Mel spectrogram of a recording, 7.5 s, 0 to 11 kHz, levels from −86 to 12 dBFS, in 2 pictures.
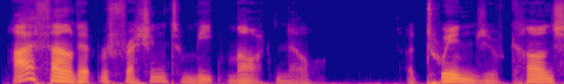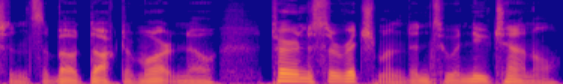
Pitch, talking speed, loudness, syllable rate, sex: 100 Hz, 170 wpm, -21 LUFS, 5.4 syllables/s, male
